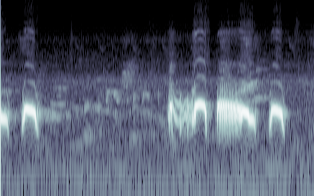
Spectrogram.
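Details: Spotted dove lure call for attracting wild doves: a single short coo, a quiet gap, then a quick run of three or four throaty coos with one longer drawn-out note in the middle.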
